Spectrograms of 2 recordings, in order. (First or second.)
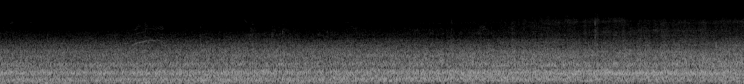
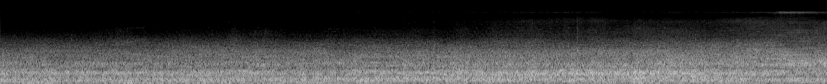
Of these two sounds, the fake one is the second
